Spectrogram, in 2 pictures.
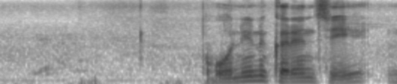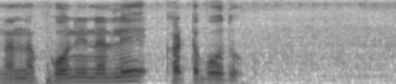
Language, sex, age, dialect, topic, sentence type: Kannada, male, 41-45, Dharwad Kannada, banking, question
